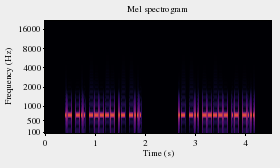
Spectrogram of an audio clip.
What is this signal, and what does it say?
Morse code, heard as a keyed tone, about 44 wpm, 700 Hz. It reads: AD0AB AD0AB
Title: Call Signs Repeated 3x - 45wpm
